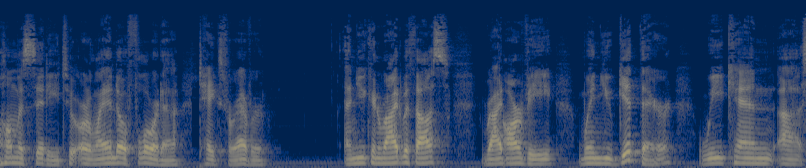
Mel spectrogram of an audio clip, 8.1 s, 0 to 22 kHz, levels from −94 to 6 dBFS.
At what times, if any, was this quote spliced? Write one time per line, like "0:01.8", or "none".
0:01.9
0:05.0

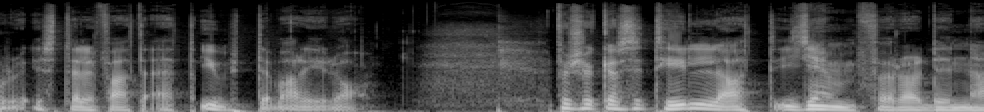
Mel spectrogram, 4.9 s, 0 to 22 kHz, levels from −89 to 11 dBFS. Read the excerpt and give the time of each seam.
0:01.0
0:02.8

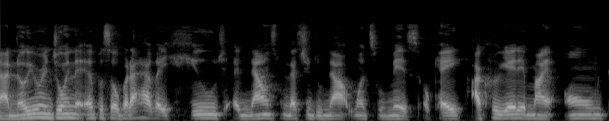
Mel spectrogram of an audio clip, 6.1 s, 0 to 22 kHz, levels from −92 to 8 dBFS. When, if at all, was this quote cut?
0:04.7

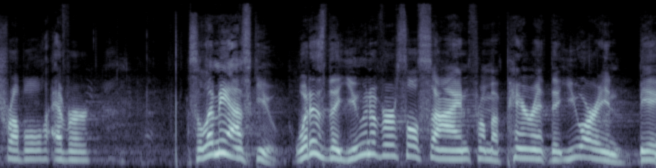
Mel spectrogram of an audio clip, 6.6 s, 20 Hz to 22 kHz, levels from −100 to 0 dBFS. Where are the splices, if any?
0:02.9

